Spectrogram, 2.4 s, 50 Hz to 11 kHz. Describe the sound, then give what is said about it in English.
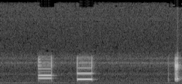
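Two DTMF keypad tones, the digits 7-3 keyed to say goodbye, sound over a ham radio repeater channel, each a steady dual-pitched beep about a quarter second long, followed by a brief chirp, with a low steady hum and hiss underneath. “Now, that time I used 7-3, which is the ham radio thing for saying goodbye over Morse.”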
